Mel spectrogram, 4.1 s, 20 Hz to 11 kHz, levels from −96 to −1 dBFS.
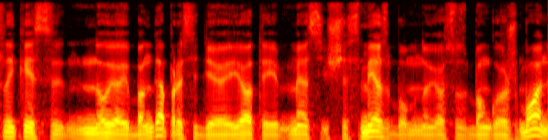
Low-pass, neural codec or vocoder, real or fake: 9.9 kHz; none; real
